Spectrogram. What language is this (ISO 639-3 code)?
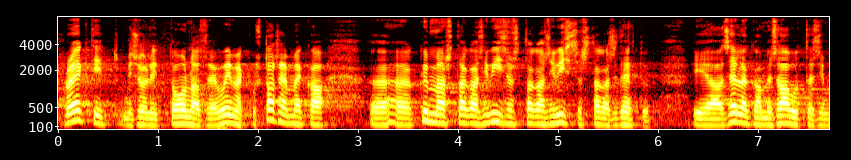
est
